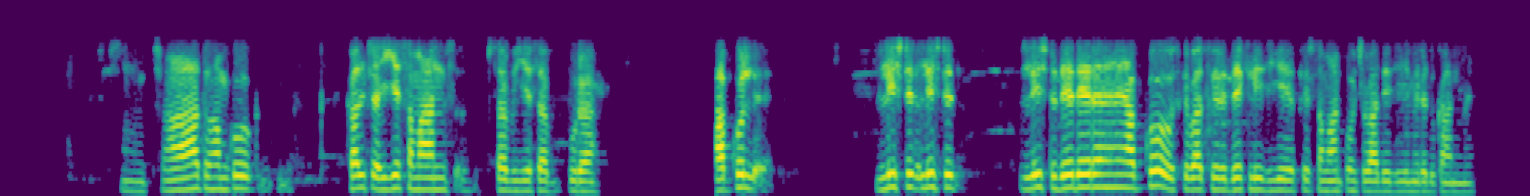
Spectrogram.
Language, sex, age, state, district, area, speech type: Hindi, male, 18-30, Uttar Pradesh, Prayagraj, urban, conversation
